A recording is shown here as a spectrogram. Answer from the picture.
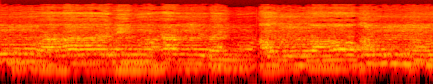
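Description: Chanted vocal music: a voice holding a slowly moving melody, with no beat.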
